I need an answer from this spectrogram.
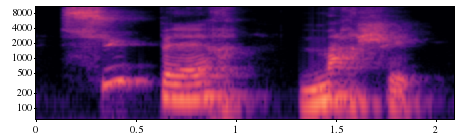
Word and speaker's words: supermarché: Então, supermercado, super, você vai pronunciar esse R, supermarché.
